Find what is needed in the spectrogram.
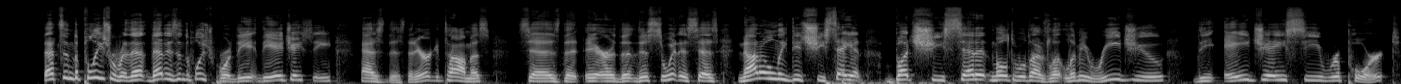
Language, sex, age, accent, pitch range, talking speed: English, male, 40-59, American, 140-205 Hz, 195 wpm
